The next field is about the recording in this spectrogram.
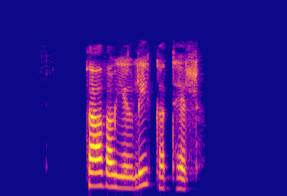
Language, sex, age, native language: Icelandic, female, 20-29, Icelandic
